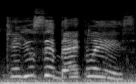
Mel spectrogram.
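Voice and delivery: playful sassy request; bossy aside. Real, not acted. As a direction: shoo him off with sass.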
